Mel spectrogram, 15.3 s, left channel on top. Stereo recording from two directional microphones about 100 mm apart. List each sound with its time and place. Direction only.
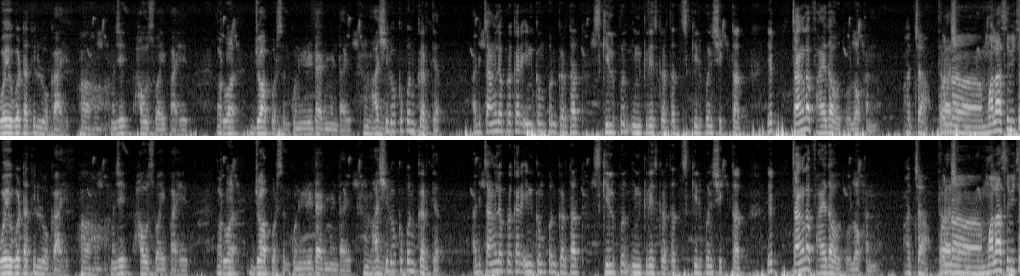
0.0 s a man's voice: 25° left (ahead or behind)
13.6 s speech: 20° right (ahead or behind)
